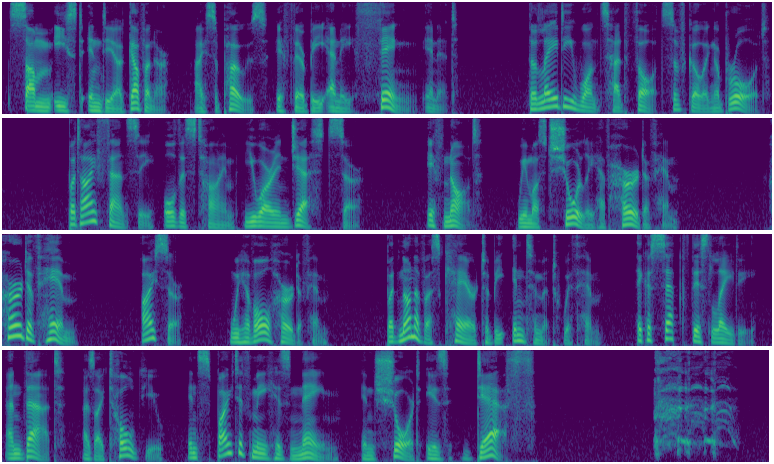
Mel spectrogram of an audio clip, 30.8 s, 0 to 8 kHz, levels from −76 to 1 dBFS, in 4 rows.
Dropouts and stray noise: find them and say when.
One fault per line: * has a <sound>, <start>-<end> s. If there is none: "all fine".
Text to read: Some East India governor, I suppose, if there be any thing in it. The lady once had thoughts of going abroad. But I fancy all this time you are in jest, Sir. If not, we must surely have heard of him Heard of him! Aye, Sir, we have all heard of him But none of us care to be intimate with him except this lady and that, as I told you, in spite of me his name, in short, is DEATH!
* has a cough, 29.6-30.5 s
